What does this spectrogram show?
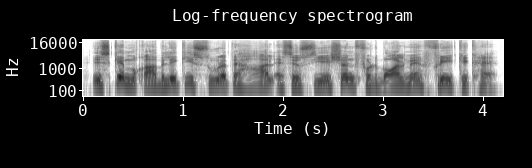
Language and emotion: Urdu, neutral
